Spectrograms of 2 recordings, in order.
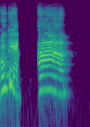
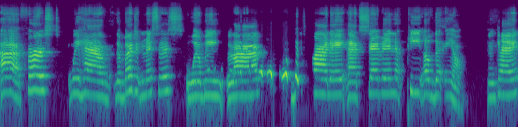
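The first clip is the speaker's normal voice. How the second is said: slow, proper, good church-mother voice. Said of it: "I'm gonna put on my good mother voice".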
